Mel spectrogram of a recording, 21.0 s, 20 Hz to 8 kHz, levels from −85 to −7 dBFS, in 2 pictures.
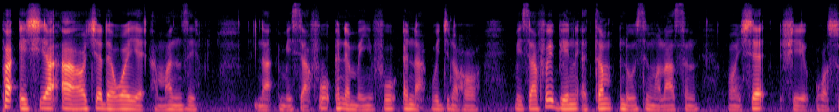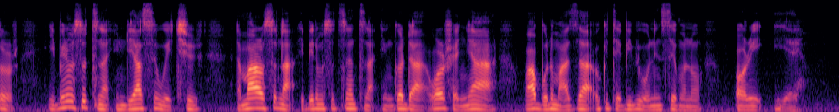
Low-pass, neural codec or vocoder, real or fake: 7.2 kHz; none; real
